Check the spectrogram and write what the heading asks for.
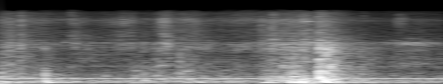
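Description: Cardboard boxes being pushed and set down in a car's cargo area: a short thump at the start, then a louder, longer thud about a second and a half in.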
